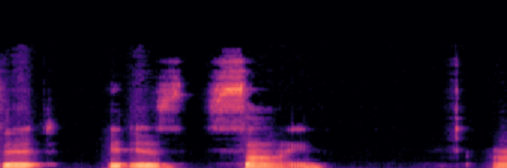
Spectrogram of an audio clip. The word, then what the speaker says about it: sin: but I can explain it to you so sine what we use for that just for emphasis here is s I n but when we pronounce it it is sine all right cosine is c OS but when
